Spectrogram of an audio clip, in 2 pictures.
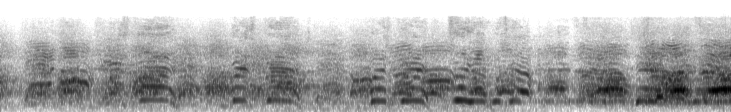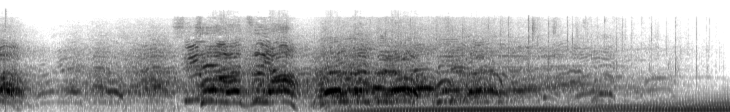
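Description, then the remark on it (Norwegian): A protest crowd that had first lit candles loudly chants slogans, the same ones a man hung from a bridge in Beijing in October, in rhythmic, repeated bursts of many overlapping voices, with the shouting swelling toward the end as a steady low drone joins underneath. “først så tente de lys, men etter hvert så, eh, på grunn av at de var der og, tydeligvis ble oppildnet av det å være sammen i, i møte med en så dramatisk hendelse og måten myndighetene hadde reagert eh, på det på, så begynte de også å rope slagord.”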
